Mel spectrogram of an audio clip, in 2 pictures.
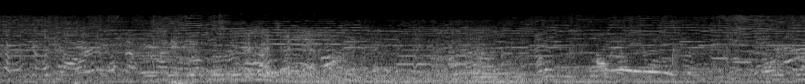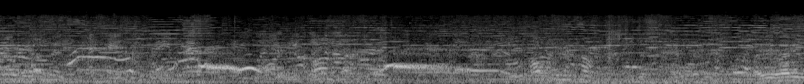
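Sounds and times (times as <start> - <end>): bagpipes playing: 0.0 - 16.0
people talking: 0.0 - 16.0.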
